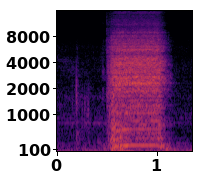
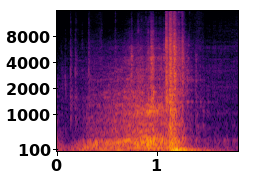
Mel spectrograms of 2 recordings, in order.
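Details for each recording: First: 2003 Ford Windstar SEL power sliding door lock: half-second motor whir with steady buzz but no latching clunk; lock actuator runs without engaging, gears suspected stripped or come apart, unconfirmed. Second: 2003 Ford Windstar SEL power sliding door after replacing the whole lock mechanism: one door thump, then crisp latch clicks from the lock actuator with no grinding: normal power sliding door lock operation.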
